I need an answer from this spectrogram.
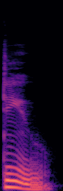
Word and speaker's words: due: The oo sound is very round and very sharp. So due to.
